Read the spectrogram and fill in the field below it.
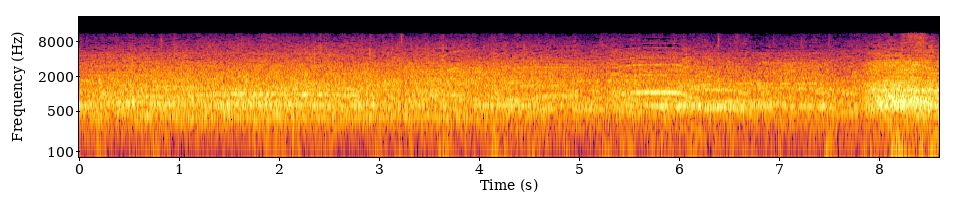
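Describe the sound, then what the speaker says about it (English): Crowd noise from the WWE 2K25 wrestling video game: a steady, broad arena buzz under a commentator's voice, swelling briefly into louder cheering at the very end. "And this crowd is buzzing over that."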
